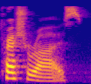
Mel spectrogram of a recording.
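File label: "pressurize", English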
